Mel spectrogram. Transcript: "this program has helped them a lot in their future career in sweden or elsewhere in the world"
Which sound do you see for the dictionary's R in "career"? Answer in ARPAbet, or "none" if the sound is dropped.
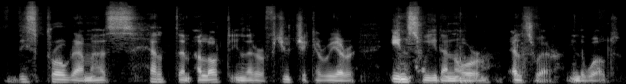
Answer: R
